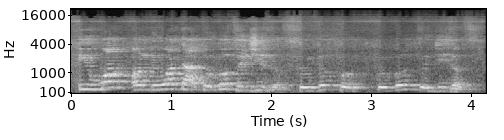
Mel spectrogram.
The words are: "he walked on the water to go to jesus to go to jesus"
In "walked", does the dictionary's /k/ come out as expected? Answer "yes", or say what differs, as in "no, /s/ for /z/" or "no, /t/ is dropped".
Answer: no, /k/ is dropped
